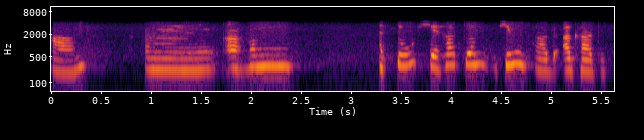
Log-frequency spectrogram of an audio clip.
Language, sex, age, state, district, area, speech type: Sanskrit, female, 18-30, Kerala, Thrissur, urban, conversation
